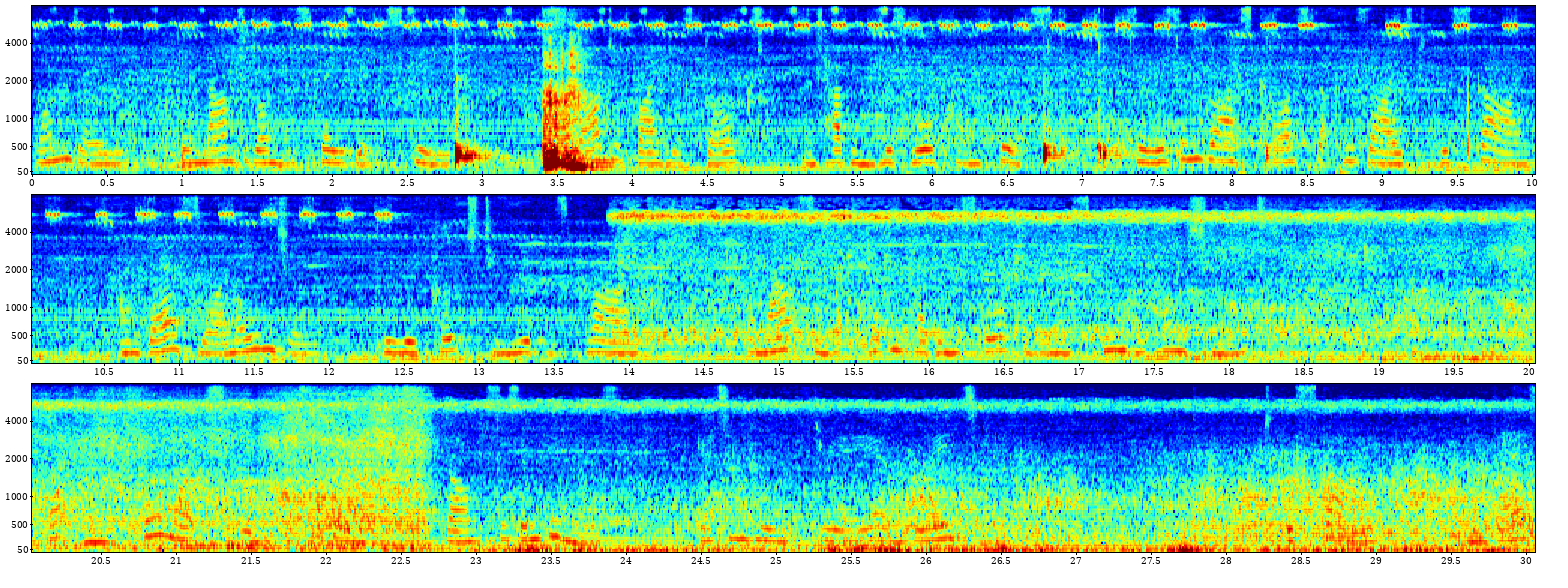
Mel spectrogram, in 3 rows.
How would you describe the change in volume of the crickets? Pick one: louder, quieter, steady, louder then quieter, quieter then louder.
quieter.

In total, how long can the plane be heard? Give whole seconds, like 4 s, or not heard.
30 s.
